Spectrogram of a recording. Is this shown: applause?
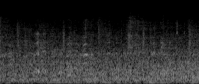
no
